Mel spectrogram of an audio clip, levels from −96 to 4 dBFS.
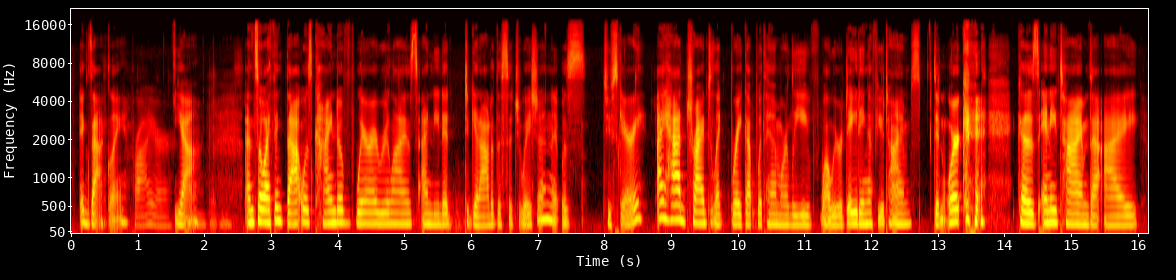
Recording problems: none

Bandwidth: 16.5 kHz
